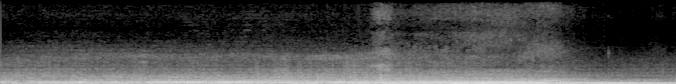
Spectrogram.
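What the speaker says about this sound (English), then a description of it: "Why is that Jeep so loud?" A loud Jeep rumbles steadily close by, its deep engine drone swelling slightly as it passes on a street during an electric unicycle ride, with a brief hiss near the end.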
